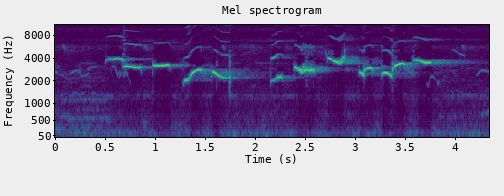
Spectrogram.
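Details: Kept Oriental magpie-robin in full song: a flowing sequence of loud, clear whistles with slides and quick inflections. Two phrases are separated by a short pause, over a soft low-pitched background noise.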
